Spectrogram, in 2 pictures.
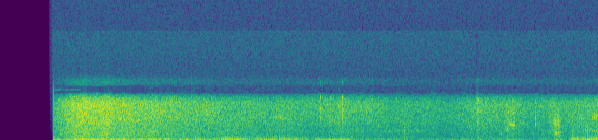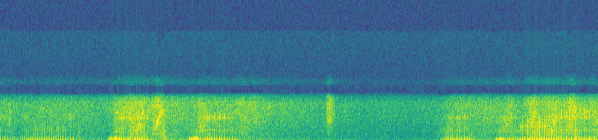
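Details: Sleeping dog snoring loudly indoors, recorded on a phone: a continuous low rumbling rasp with rhythmic breaths, swelling to louder, coarser snores near the middle and end.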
